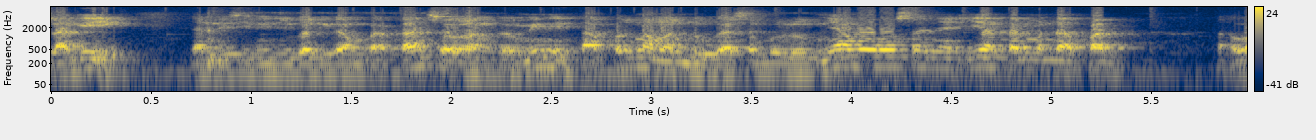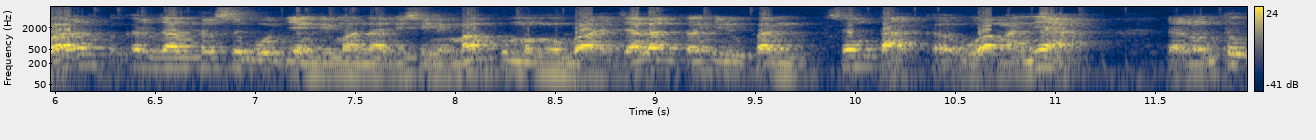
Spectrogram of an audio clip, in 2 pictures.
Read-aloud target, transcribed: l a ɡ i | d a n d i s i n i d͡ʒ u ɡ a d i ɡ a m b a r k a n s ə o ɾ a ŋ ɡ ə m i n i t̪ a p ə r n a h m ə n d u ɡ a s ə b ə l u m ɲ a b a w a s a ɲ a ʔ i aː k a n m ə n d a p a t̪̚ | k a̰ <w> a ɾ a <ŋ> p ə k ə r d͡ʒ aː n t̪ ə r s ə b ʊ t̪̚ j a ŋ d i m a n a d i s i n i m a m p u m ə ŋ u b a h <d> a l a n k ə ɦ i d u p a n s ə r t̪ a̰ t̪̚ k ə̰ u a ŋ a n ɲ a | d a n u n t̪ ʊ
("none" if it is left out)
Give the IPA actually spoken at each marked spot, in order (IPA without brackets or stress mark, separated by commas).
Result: w, n, d͡ʒ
